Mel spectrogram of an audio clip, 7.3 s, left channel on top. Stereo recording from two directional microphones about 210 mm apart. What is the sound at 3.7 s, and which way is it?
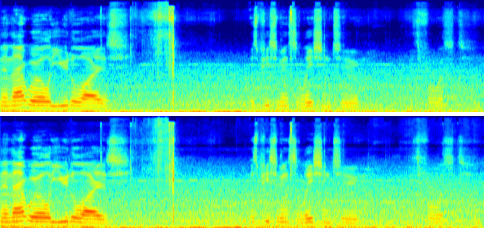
Speech, 35° left (ahead or behind).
